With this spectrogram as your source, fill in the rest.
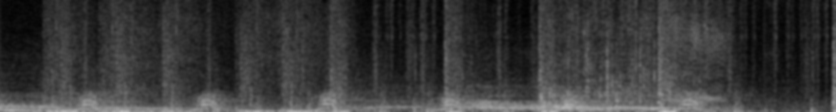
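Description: A large wolf growls and snarls.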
